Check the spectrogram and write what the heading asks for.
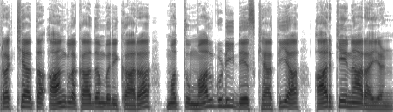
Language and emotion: Kannada, neutral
